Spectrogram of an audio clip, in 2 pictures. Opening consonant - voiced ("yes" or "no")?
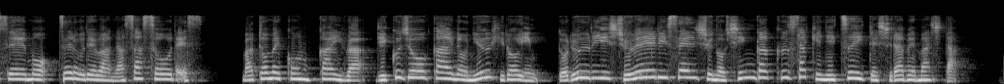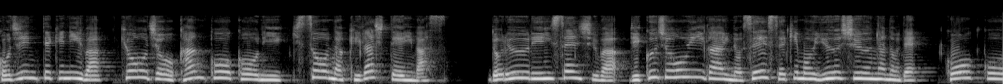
no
